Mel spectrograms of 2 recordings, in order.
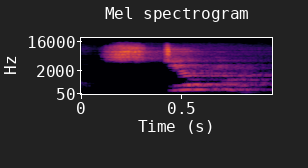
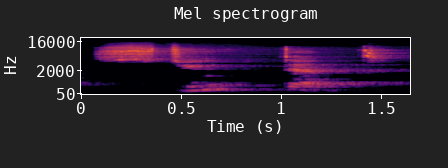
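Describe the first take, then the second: First: The word is said very quickly and compressed. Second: The word is said at an ordinary, careful speed.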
